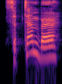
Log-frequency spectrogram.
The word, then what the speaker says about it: September: Which five months are stressed on the second syllable? July, September, October, November and December.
